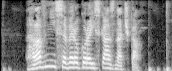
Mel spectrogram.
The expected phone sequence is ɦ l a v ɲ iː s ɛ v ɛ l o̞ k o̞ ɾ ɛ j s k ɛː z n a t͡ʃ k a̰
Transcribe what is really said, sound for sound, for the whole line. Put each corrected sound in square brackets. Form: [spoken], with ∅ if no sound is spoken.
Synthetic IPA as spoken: ɦ l a v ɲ iː s ɛ v ɛ [ɾ] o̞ k o̞ ɾ ɛ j s k [aː] z n a t͡ʃ k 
